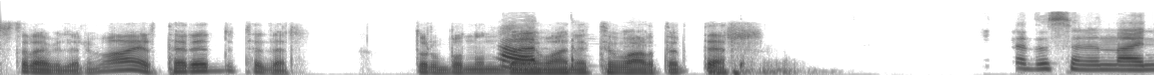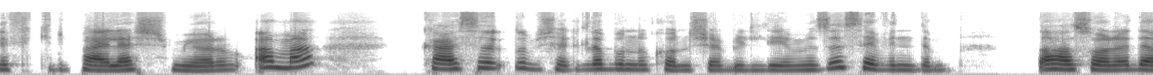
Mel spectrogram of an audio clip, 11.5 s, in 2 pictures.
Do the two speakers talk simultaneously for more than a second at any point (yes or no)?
no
